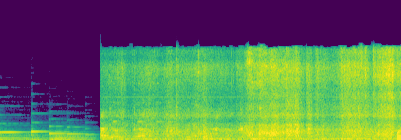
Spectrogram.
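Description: Soft piano music that fades out, then, about a second in, an abrupt cut to supermarket checkout ambience: a dense rustling and handling noise as groceries are bagged, with faint background voices.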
